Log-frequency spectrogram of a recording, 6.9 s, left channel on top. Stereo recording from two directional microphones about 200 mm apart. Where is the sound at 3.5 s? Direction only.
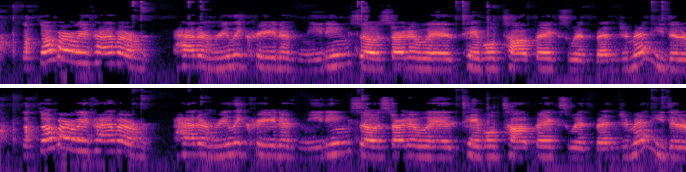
35° left (ahead or behind).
